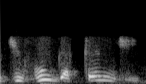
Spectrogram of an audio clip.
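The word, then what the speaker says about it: DivulgaCand: Quem entrar no sistema de divulgação do TSE, que eu sugiro que entre no Divulga Candi, esse D é mudo, né?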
